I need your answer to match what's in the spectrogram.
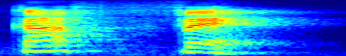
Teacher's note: Fé é mais forte, então é oxítona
